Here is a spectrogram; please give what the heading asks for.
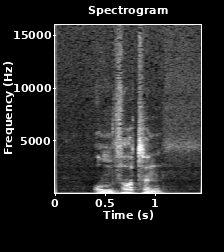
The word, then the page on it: compose: English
